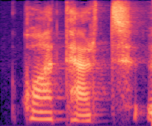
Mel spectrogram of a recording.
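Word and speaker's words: Quataert: Örneğin e, bu konularda çok değerli eserler vermiş Donald Quate, Quatet'e e, göre e, Quatert özür dilerim yanlış telaffuz ettim. Zorda bir yazılışı var ve Q'la yazılıyor bu da.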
